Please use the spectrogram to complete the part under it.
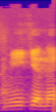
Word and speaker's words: Megan: Okay, we'll move on to Holly Holm and Megan Anderson. Or Megan, I'm not sure how they pronounce it. – Megan. – Sure.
